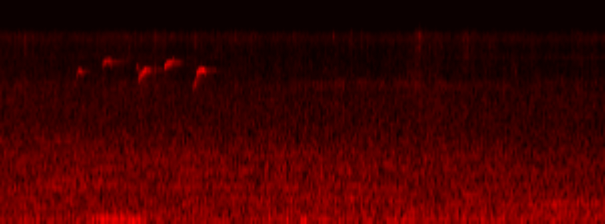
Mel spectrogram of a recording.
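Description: A small bird gives five short, high, thin chirps in quick succession, each note a brief downward slur. A steady buzzing hum runs underneath.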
